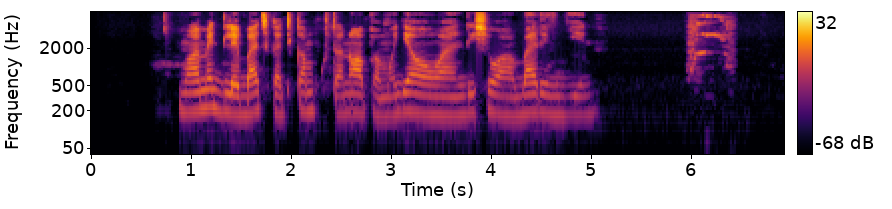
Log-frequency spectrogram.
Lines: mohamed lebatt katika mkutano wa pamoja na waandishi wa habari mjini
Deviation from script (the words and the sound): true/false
true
